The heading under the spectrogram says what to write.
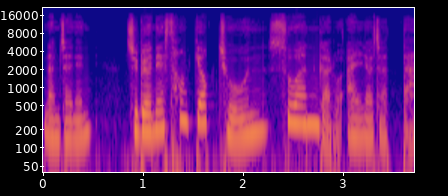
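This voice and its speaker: In a very clean recording with a silent background and a dry, close sound with no echo, a woman speaks at a fairly slow pace and fairly low pitch, somewhat breathy, with a dark, mellow tone and very wide pitch swings. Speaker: aspiring voice actor. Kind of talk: audiobook fiction reading.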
